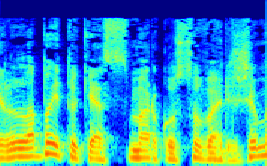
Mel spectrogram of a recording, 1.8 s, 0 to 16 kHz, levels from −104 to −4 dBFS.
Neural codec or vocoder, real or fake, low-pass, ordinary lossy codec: none; real; 14.4 kHz; MP3, 48 kbps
